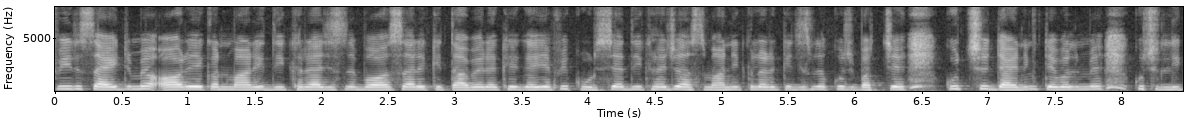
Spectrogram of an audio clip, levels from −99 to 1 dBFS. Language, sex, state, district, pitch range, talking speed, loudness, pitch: Hindi, female, Chhattisgarh, Sukma, 220-245 Hz, 255 wpm, -16 LUFS, 230 Hz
